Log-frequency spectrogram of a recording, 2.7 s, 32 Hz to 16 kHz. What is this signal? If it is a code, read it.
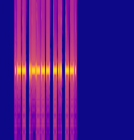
Morse code, heard as a keyed tone, about 52 wpm, 700 Hz. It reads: W1DG
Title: USA Call Signs - 4 Characters - Repeated 3x - 50wpm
